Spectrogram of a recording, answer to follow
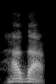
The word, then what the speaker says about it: hadza: Jadi meskipun ini mudhof ilaih jer, tapi bacanya tetap hadza karena mabni.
